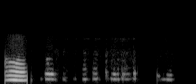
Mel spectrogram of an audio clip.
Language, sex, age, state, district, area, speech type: Sindhi, female, 45-60, Delhi, South Delhi, urban, conversation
